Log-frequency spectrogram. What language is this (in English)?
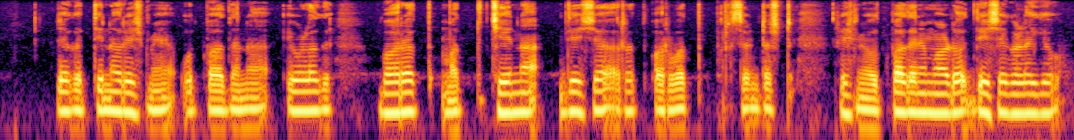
Kannada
